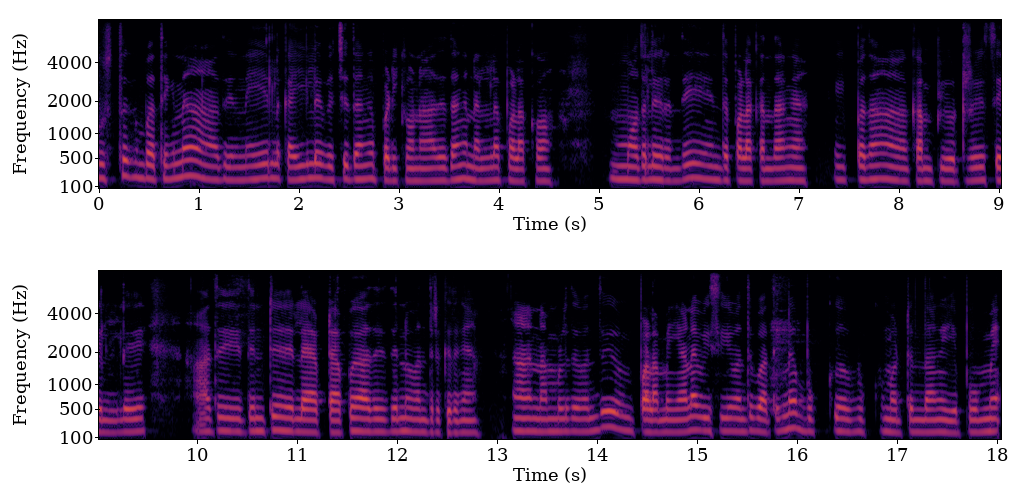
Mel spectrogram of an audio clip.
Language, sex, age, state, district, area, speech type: Tamil, female, 30-45, Tamil Nadu, Tiruppur, rural, spontaneous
